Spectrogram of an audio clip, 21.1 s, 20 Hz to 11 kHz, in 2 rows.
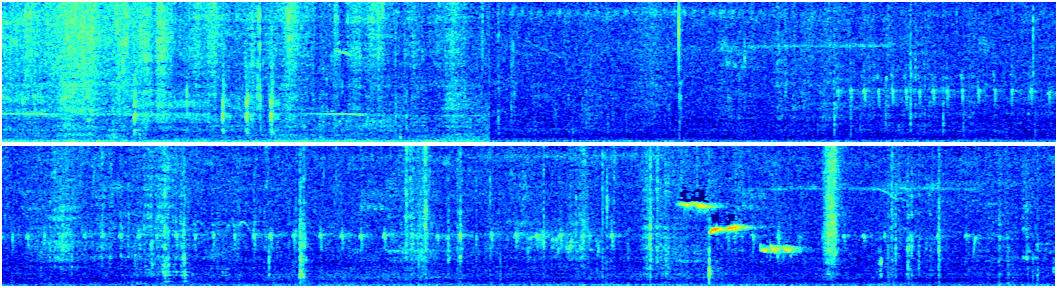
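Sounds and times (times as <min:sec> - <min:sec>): bird chirping: 0:00.0 - 0:04.0, 0:08.2 - 0:21.0
low steady hum: 0:00.0 - 0:21.0.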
